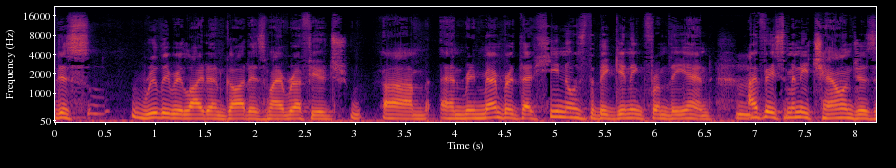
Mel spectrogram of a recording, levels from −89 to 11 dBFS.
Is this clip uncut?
yes; 0 cuts

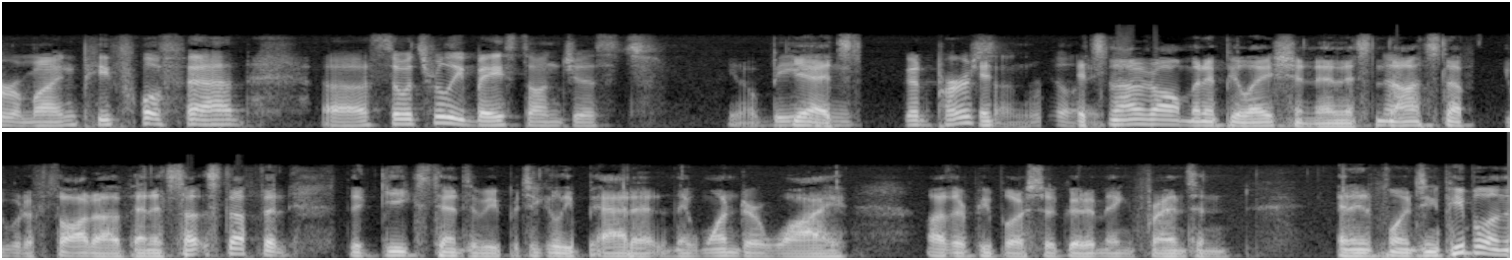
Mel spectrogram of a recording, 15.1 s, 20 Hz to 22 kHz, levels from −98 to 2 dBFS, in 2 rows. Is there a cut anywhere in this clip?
no; 0 cuts

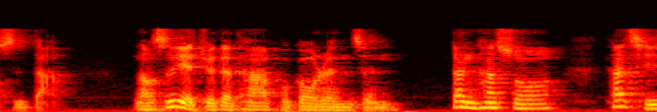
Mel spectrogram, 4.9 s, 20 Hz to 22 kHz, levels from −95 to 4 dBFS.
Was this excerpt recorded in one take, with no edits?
yes; 0 cuts

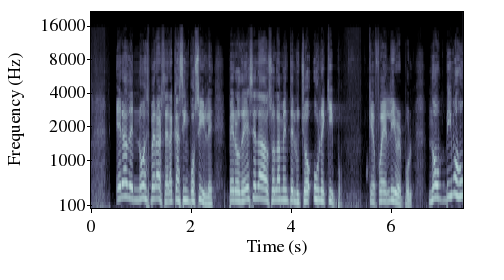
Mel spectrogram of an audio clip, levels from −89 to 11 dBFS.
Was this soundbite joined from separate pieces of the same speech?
no; 0 cuts

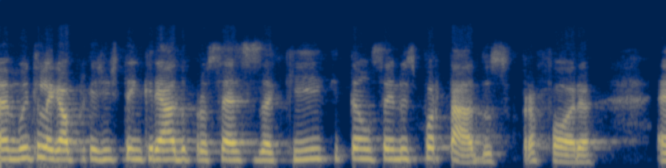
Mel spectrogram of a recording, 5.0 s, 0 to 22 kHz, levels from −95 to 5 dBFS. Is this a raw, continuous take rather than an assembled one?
yes; 0 cuts

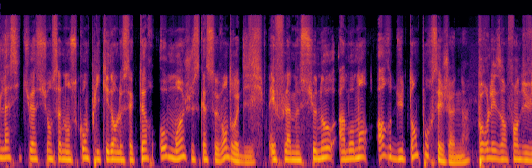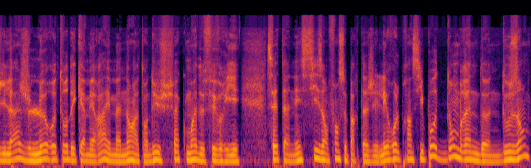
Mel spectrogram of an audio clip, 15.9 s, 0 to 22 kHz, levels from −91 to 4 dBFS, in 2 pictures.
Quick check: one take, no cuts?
no; 1 cut; at 4.0 s

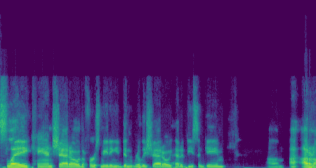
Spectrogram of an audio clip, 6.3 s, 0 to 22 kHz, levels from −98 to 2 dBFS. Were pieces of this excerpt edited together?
yes; 1 cut; at 3.4 s

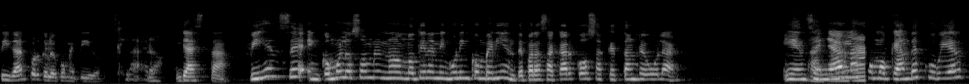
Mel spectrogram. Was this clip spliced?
yes; 2 cuts; at 1.1 s, 2.3 s

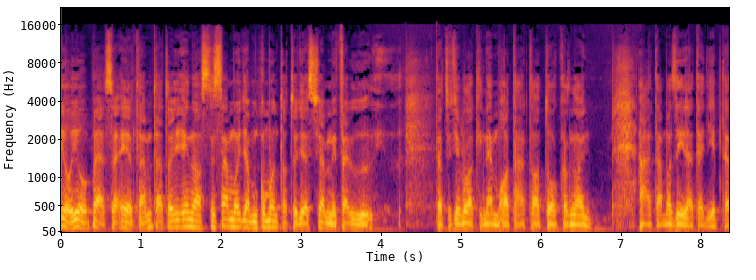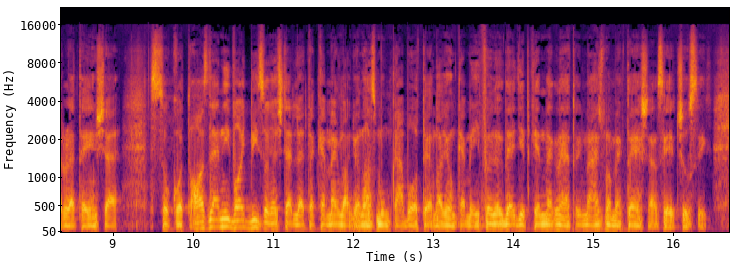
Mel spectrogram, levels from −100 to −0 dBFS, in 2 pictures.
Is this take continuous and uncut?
no; 1 cut; at 4.7 s

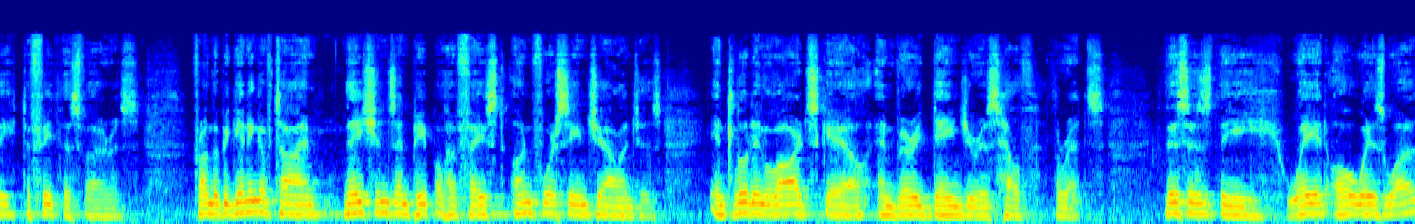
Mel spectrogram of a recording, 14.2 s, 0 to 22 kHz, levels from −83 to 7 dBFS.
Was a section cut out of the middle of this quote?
no; 0 cuts

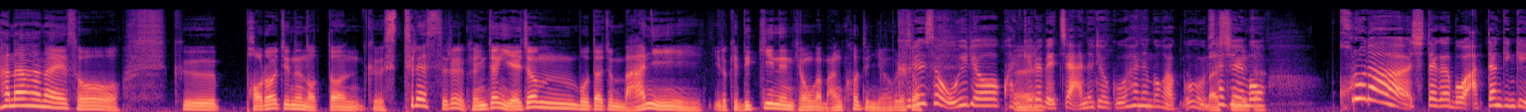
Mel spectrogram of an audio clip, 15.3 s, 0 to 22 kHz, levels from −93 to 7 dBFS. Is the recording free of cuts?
yes; 0 cuts

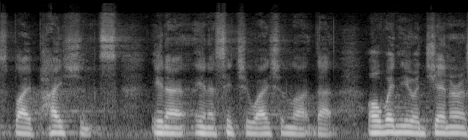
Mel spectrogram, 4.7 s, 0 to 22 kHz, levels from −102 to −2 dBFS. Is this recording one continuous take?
yes; 0 cuts

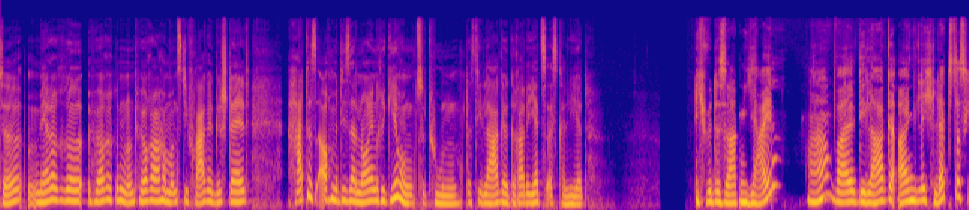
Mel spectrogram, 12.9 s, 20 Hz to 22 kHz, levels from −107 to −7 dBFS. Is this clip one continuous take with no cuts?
yes; 0 cuts

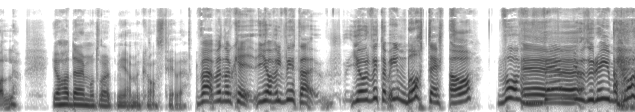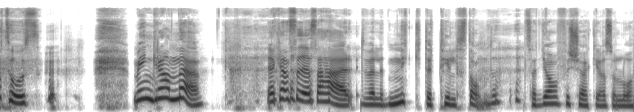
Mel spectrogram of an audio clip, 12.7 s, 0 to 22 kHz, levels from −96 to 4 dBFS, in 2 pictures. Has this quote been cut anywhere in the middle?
yes; 2 cuts; at 10.0 s, 11.6 s

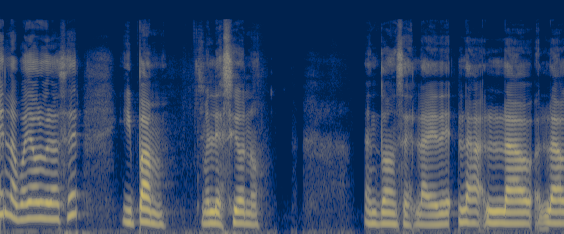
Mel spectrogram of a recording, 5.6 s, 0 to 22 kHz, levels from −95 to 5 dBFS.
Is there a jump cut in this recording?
no; 0 cuts

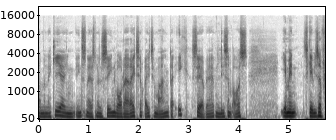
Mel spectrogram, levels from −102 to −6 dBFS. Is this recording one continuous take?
yes; 0 cuts

